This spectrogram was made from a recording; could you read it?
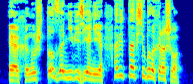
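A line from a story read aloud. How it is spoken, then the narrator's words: Resigned sorrowful sigh. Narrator (Russian): Обреченно горестно вздохнула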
